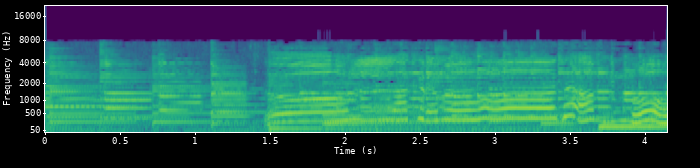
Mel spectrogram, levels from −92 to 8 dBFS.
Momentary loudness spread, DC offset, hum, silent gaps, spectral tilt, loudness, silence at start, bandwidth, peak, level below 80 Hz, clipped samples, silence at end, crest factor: 8 LU; 0.3%; none; none; -4.5 dB/octave; -13 LUFS; 0 s; 8 kHz; 0 dBFS; -40 dBFS; under 0.1%; 0 s; 14 dB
